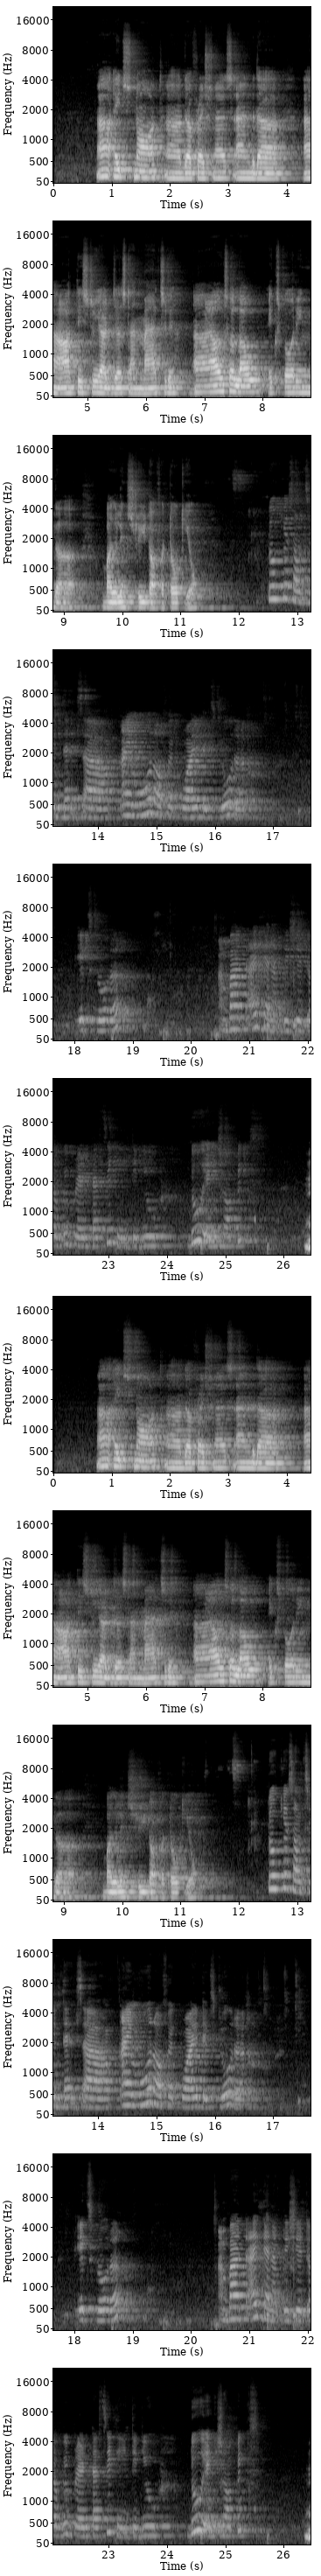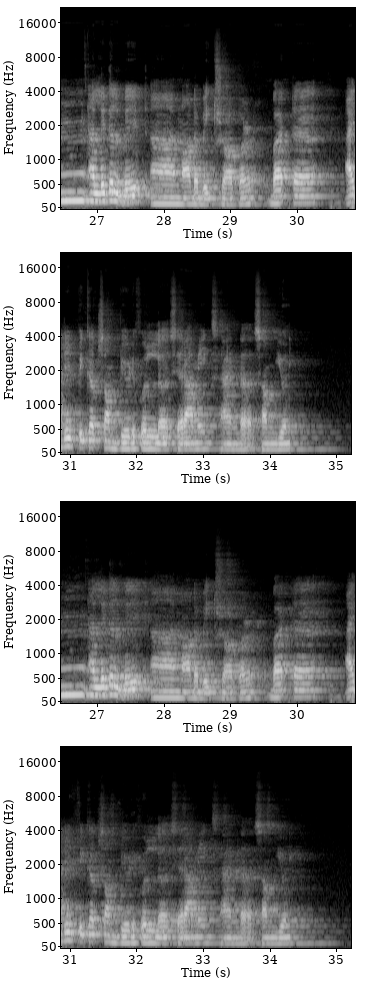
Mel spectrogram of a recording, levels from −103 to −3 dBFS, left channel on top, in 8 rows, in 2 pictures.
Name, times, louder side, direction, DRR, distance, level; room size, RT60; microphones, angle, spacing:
voice 1, 0.7-9.2 9.7-11.3 26.4-30.4 30.7-34.3, left 3 dB, 55° left, 11 dB, 0.8 m, -27 dB
voice 2, 12.5-16.7 17.8-18.9 20.5-24.0 24.3-25.5, right 3 dB, 70° right, 7 dB, 3.0 m, -43 dB
27.5 x 26.5 x 5.8 m, 1.4 s
head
